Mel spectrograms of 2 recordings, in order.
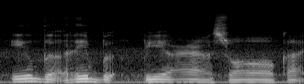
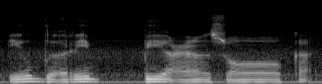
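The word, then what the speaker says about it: اضرب بعصاك: Bacanya itu yang ba yang pertama itu hilang, seperti idrib bi'asaka. Jadi tidak boleh dibaca idrib bi'asaka, itu tidak boleh, harus dibaca idrib bi'asaka.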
